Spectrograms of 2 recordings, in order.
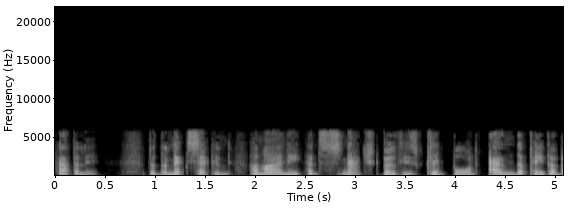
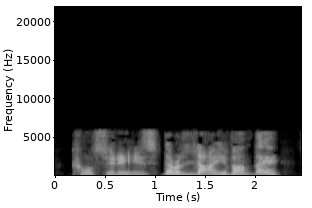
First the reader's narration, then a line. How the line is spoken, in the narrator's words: said Fred angrily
